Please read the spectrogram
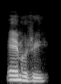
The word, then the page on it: emery: Indian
